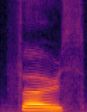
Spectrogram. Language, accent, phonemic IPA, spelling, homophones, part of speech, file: English, US, /fɝz/, furs, furze, noun / verb, En-us-furs.ogg
- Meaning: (noun) plural of fur; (verb) third-person singular simple present indicative of fur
